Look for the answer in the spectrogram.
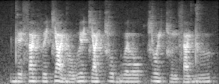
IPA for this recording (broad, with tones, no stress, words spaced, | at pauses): de˧˩ sa˥˨jfe˧t͡ɕaː˥˨ jɤː˩˧wle˥˨t͡ɕa˧jt͡ɕoː˥˨ bu˧ə̯loː˧˥k̚t͡ɕɤː˥˨jt͡ɕu˧˩n sa˧˥jdɯː˧˥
